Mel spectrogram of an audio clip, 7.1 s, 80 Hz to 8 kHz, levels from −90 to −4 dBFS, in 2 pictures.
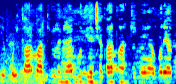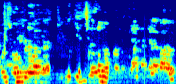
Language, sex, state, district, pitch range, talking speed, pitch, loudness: Hindi, male, Bihar, Araria, 165-235 Hz, 240 wpm, 175 Hz, -19 LUFS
